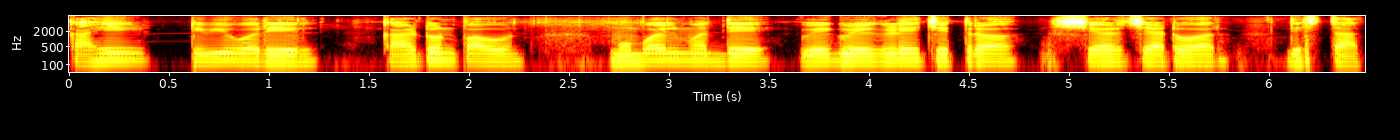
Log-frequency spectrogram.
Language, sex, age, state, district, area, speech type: Marathi, male, 18-30, Maharashtra, Washim, rural, spontaneous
